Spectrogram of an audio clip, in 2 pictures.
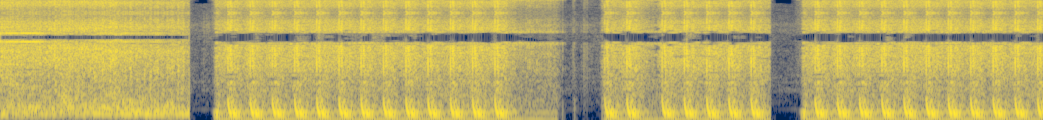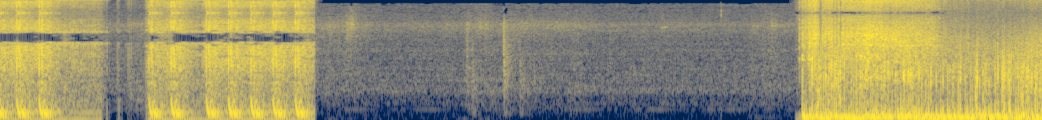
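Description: A helicopter's rotor chops rapidly and loudly.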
